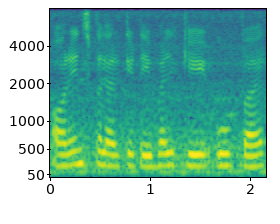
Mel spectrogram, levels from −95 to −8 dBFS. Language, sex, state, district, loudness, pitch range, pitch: Hindi, female, Chhattisgarh, Raipur, -14 LUFS, 205-215 Hz, 210 Hz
